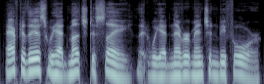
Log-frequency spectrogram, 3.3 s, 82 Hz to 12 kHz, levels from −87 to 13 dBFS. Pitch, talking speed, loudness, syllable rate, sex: 145 Hz, 235 wpm, -17 LUFS, 6.2 syllables/s, male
